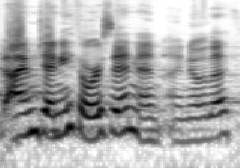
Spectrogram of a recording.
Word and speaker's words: Thoegersen: morning everyone um as she said I'm Jenny Thorson and I know that's not what it looks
